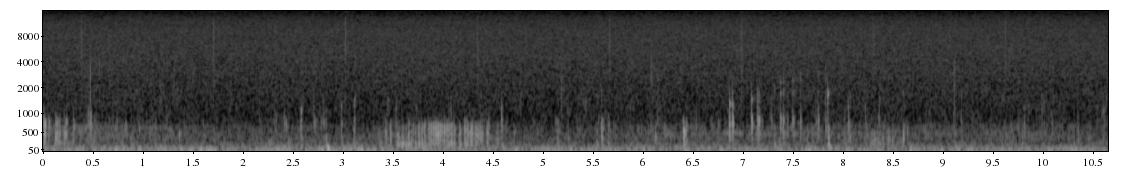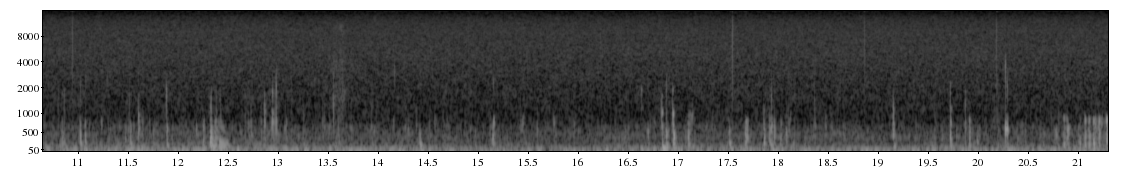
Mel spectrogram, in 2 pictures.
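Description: Continuous loud gurgling and rumbling with bubbly pops; hunger stomach growling, a harmless normal gut sound.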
